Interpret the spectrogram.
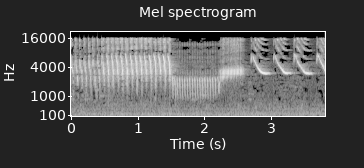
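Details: Canary song meant for training other canaries to sing: a fast high buzzing trill, a lower sustained rattling roll, a short steady tone, then several descending whistled swoops, over faint background hiss.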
